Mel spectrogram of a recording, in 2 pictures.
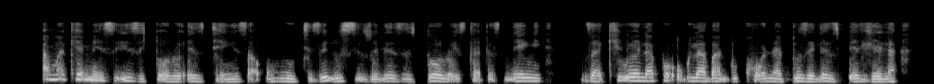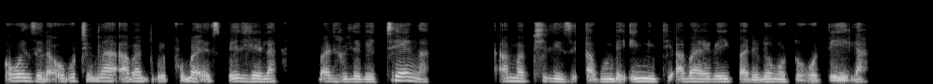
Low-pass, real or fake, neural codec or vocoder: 7.2 kHz; fake; codec, 16 kHz, 4 kbps, FreqCodec, smaller model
